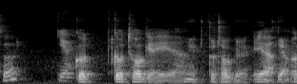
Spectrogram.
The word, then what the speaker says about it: Gotouge: Is that how I pronounce that? Yeah. Gotouge, yeah.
